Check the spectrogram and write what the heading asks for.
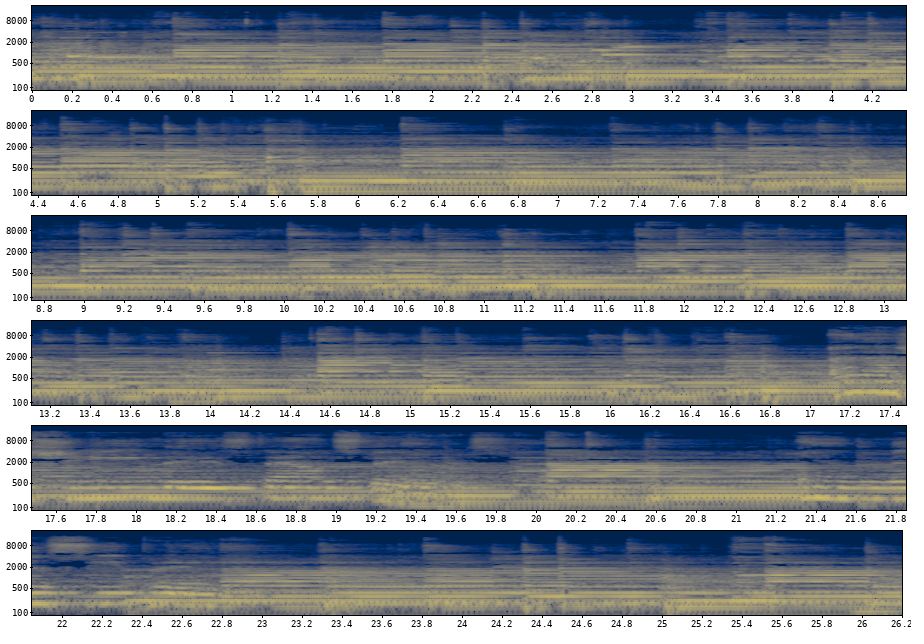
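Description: Live band playing a song's instrumental intro: acoustic guitar strummed, with upright bass and keyboard.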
